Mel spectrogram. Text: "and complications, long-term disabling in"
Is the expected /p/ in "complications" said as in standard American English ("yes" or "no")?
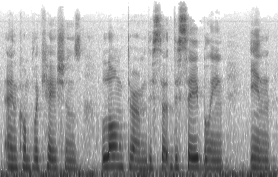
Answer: yes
